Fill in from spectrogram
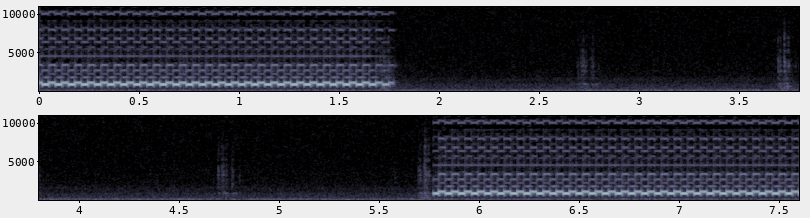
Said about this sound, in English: Yeah, so what are we supposed to do in the meantime? Just sit around waiting for the phone to ring?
